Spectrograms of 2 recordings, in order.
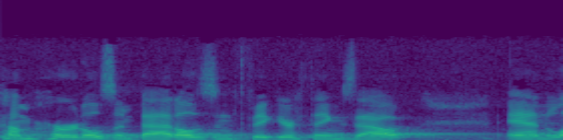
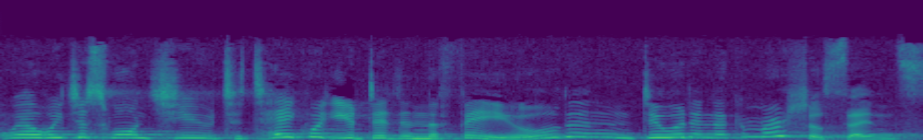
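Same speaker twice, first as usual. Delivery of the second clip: awful put-on British accent, pitched up; 7 semitones higher than usual. Quoting what a man told the speaker, in a very bad british accent. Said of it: "I'm doing a very, very bad British accent".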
